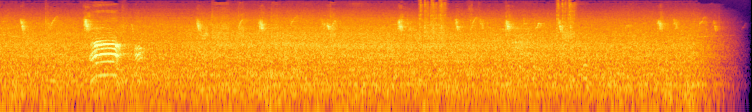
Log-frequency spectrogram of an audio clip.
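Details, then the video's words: Pallas's cat named El at Higashiyama Zoo and Botanical Gardens, Nagoya, calling earnestly to another Pallas's cat, Honey, as if appealing to her. One short, arched, harmonic yelp early on and a fainter second note, then steady low background hum. "マヌルネコ の鳴き声"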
